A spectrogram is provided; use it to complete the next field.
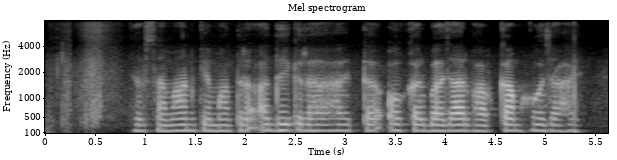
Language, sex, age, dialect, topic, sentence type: Magahi, male, 25-30, Central/Standard, banking, statement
